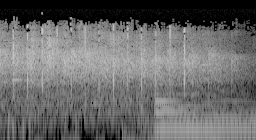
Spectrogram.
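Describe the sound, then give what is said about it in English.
A church audience claps steadily in a broad wash of applause with regular sharp hand strikes; partway through, a low sustained organ-like tone enters beneath the clapping as it carries on. “Our last testimony, continue clapping.”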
